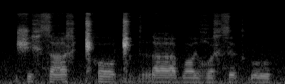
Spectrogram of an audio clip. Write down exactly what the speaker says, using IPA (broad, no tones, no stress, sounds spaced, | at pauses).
ʃ e x s aː x ǁʰ ɔː ɡ͡ǁ ə b r aː b ɒː i̯ ʁʷ a x s əː k ɠ o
